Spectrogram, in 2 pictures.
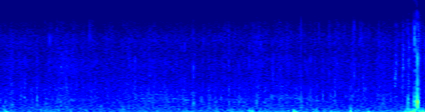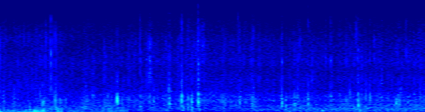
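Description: Rain falling on a path near Hemja, Pokhara, heard as a soft, steady patter of drops with faint scattered taps and one brief louder knock midway, fairly quiet and without talk.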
